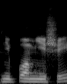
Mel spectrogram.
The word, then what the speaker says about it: Nepomniachtchi: pronounce for non-Russian speakers, Nepomniachtchi. Of course, I say it in a more Americanized way so that people are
